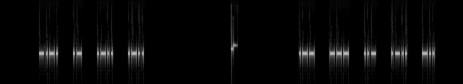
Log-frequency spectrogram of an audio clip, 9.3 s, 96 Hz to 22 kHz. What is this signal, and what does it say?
Morse code, heard as a keyed tone, about 36 wpm, spaced as for 20 wpm, 690 Hz. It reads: CALL WOULD
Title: 3x Character Spacing - Top 100 Words - 35wpm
